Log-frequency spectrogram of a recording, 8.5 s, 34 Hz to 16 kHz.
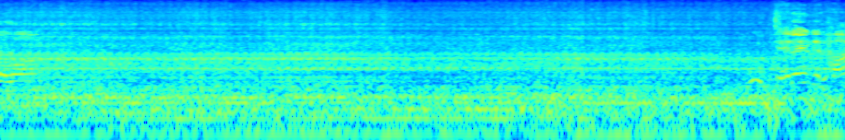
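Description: A Ford F150 with a swapped 4BT Cummins diesel lugs in fourth gear at low speed on a rough road, a loud steady low drone inside the cab with a voice talking over it.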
